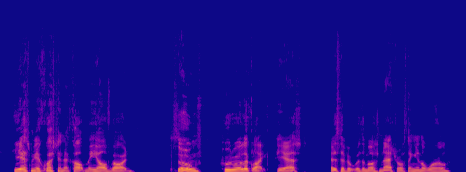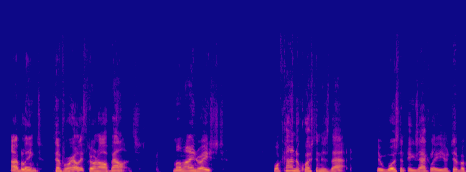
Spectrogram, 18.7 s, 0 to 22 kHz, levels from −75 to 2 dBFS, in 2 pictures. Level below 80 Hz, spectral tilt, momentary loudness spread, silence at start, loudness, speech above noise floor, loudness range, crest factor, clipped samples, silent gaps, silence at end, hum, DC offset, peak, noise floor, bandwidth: under -90 dBFS; -6.5 dB/octave; 11 LU; 0.3 s; -27 LUFS; 62 dB; 5 LU; 20 dB; under 0.1%; none; 0 s; none; under 0.1%; -8 dBFS; -89 dBFS; 17.5 kHz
